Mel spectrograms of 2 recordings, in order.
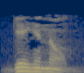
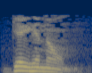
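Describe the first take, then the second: The two takes are said the same way.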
